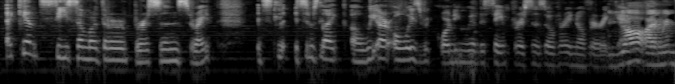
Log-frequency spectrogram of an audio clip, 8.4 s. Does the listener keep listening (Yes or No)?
No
